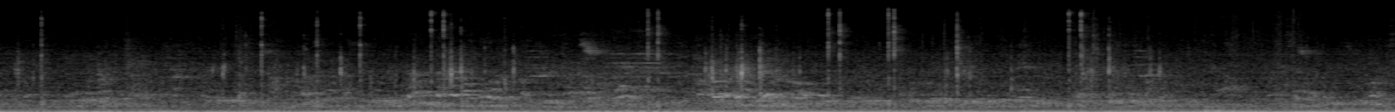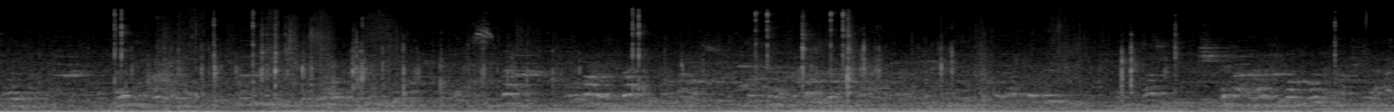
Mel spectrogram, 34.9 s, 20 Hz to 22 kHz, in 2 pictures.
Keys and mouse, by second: 1.1-2.5 middle drag, 3.5-4.9 middle drag, 5.4 w, 8.7 ctrl+z, 9.1 w, 13.0 click, 13.6 w, 19.1 Tab, 20.3 a, 20.5 a, 21.5 ctrl+n, 22.1 Tab, 22.9 Tab, 26.3 click, 26.7-31.0 right drag, 27.8 w, 33.4-34.8 middle drag.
